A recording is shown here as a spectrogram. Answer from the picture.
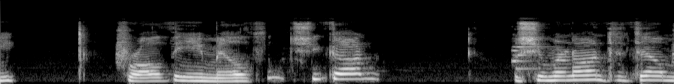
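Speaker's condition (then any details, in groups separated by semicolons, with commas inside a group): Severe traumatic brain injury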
